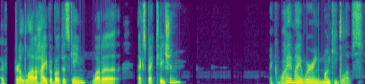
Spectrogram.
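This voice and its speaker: A man's voice: mid-range voice, expressive, normal speed, pauses often, dry recording. A man giving a casual, off-the-cuff game review as the channel's host, in a blunt, grumbling, exasperated manner.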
